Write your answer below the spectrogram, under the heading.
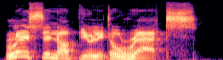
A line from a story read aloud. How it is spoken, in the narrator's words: He snarled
